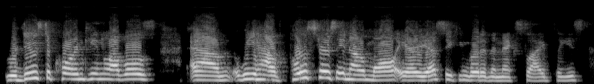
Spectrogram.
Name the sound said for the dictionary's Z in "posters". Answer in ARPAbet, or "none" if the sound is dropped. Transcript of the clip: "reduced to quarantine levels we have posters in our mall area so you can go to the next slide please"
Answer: Z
